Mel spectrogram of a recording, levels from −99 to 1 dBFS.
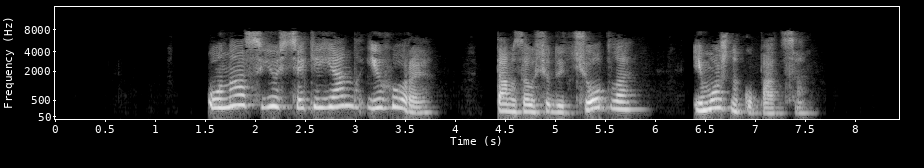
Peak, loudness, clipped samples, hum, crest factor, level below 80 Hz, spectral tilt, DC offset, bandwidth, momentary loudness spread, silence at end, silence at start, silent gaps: -2 dBFS; -18 LUFS; under 0.1%; none; 18 dB; -62 dBFS; -5.5 dB/octave; under 0.1%; 8.2 kHz; 11 LU; 0.9 s; 1.55 s; none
